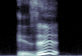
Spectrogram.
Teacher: the pitch almost always rises steeply on the final word, which is usually the pronoun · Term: high rising inflection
